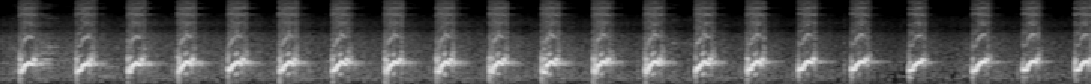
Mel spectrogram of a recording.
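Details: White-breasted waterhen call used as a bird lure: harsh, rising croaking notes repeated steadily about twice per second, about twenty in a row, with no other sounds.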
